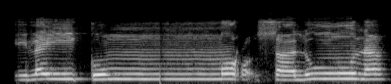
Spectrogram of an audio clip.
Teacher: یہاں پر ادغام شفوی ہو رہی ہے، یعنی میم ساکن کے بعد میم آئے تو میم کو میم سے ملا کر گنہ کے ساتھ پڑھیں گے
